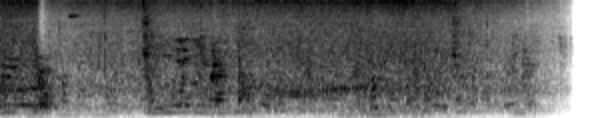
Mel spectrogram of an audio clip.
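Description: Steam locomotive standing with a steady hiss of escaping steam, people's voices talking around it. The sound fades out near the end.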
